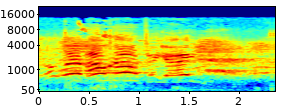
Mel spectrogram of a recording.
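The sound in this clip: A basketball is dribbled on a court during a game, a few soft thumps under a commentator's steady talk.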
